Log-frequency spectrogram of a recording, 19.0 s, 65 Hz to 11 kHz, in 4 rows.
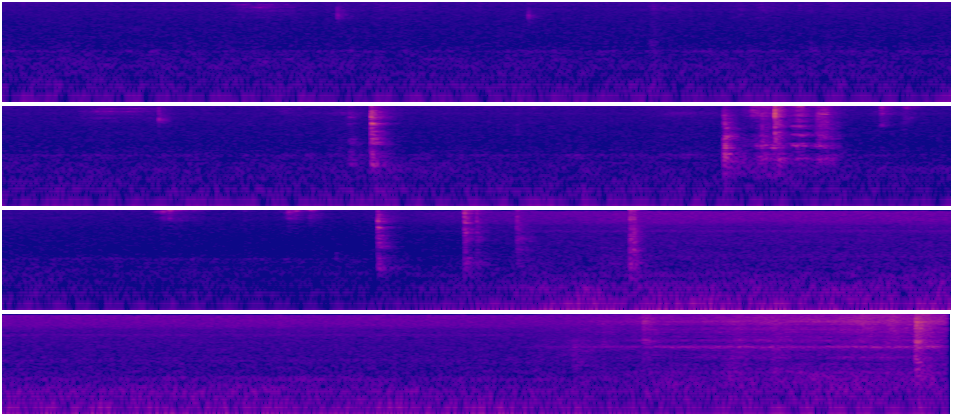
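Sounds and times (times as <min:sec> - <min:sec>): faint low hum: 0:00.0 - 0:18.9.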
